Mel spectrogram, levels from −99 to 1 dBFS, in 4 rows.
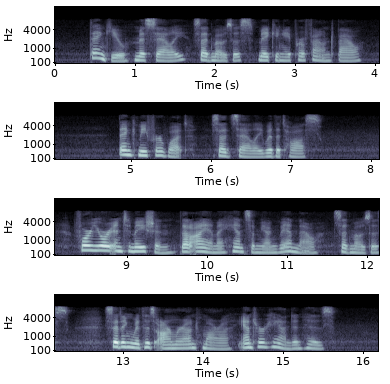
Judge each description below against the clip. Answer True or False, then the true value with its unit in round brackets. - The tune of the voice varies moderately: True (4.5 semitones)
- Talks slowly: False (160 wpm)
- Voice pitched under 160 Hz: False (195 Hz)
